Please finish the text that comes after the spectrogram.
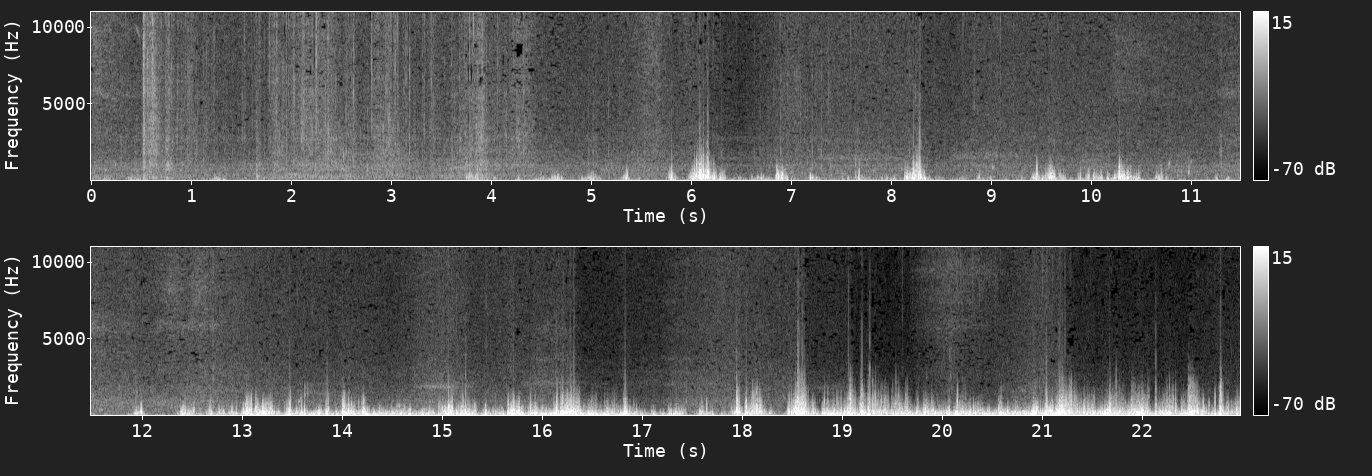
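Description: Wind buffets a Klepper folding sailboat out on the water, a steady roaring gust with rustling and flapping bursts that grow louder and denser in the second half.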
